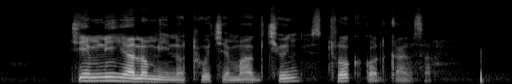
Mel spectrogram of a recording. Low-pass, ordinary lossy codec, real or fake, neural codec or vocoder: none; none; fake; codec, 44.1 kHz, 7.8 kbps, DAC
